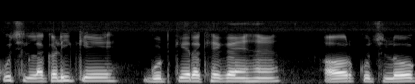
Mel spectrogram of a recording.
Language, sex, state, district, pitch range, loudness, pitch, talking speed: Hindi, male, Madhya Pradesh, Katni, 145-160 Hz, -15 LUFS, 150 Hz, 145 wpm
